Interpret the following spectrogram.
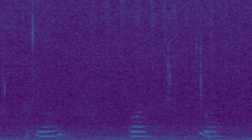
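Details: Mother cat, kittens and a devoted dad cat together as a happy cat family; three brief, clear mews, about a second apart, each with a slight rise then a drop, over low background hum.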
